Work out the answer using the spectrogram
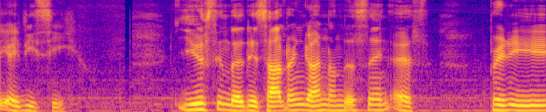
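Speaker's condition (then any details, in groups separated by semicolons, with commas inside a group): Cerebral palsy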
